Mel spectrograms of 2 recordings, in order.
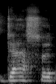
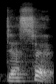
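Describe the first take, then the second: First: The stress is on the first syllable. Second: The stress is on the second syllable. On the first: The speaker calls it right. "stress falls on the first syllable" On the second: The speaker calls it wrong. "not desert"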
